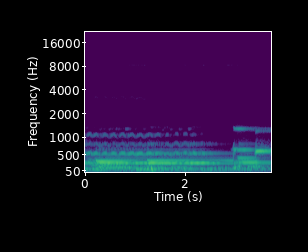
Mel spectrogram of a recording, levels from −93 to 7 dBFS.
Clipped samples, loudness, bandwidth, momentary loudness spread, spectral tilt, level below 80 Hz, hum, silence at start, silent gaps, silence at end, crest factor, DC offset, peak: under 0.1%; -29 LUFS; 1.4 kHz; 9 LU; -15 dB/octave; -44 dBFS; none; 0 s; none; 0 s; 14 dB; under 0.1%; -14 dBFS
